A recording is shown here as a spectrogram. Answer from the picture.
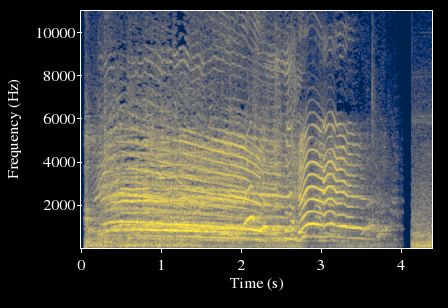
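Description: A group of children shouting together in one long held cheer that slowly falls in pitch, then a shorter wavering shout a little under three seconds in, dying away near the end.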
